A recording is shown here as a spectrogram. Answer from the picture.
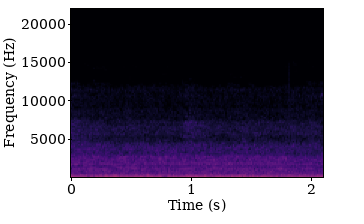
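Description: Steady low hum with a faint even hiss: room tone with a machine-like drone, such as a fan or air handling.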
